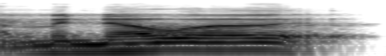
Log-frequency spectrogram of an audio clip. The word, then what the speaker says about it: Manoah: Yeah, Manoah presumably is going to be healthy.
